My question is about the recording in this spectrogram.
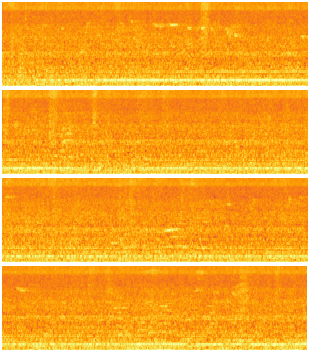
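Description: A steady low mechanical drone with a constant pitched hum above it, running evenly without change.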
